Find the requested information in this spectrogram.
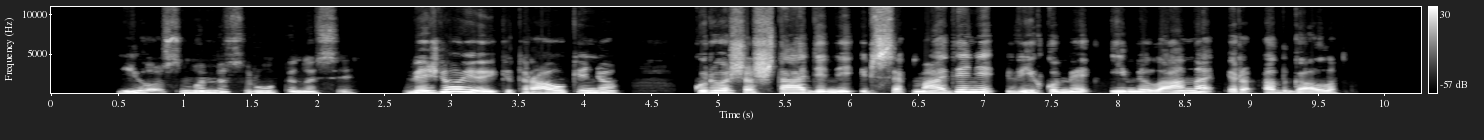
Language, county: Lithuanian, Šiauliai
